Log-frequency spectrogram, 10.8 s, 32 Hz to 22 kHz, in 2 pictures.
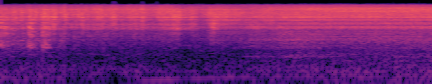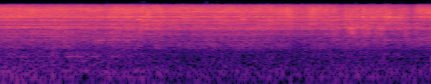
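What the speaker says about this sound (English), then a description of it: "now I'm going to see if I can blow some of this grease off before I work on it" Compressed air blasts grease off a 1973 Briggs engine in a loud, steady hiss that runs nearly unbroken for about eleven seconds, with a few brief surges.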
